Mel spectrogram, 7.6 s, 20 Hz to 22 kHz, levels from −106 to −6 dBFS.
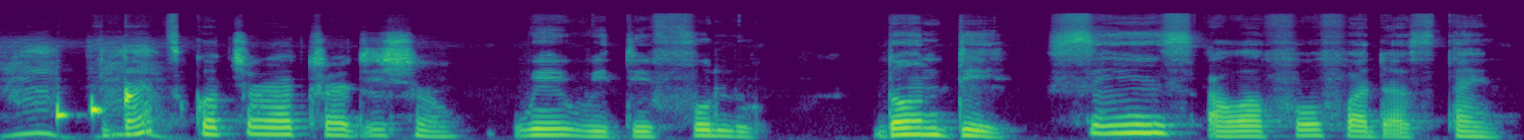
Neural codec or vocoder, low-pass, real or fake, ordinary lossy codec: vocoder, 44.1 kHz, 128 mel bands, Pupu-Vocoder; 14.4 kHz; fake; none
